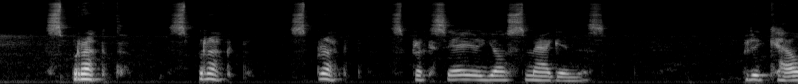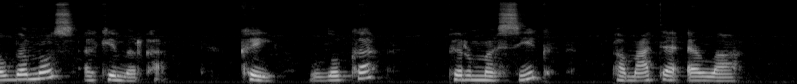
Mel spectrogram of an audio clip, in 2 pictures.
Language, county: Lithuanian, Vilnius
